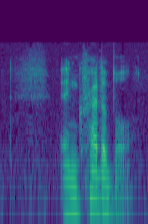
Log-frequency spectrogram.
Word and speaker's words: incredible: an adjective how many syllables in an incredible three sorry for stress in a second incredible the movie was incredible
